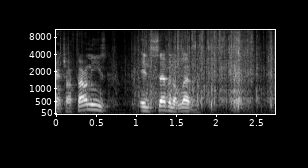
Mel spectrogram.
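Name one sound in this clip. A chip bag crinkles as it is torn open.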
